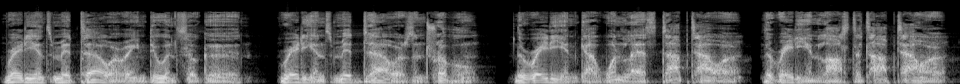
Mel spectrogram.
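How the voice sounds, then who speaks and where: Very deep, husky folksy narrator. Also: male voice, expressive, a bit bright, exaggerated voice. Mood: wry, understated. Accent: American. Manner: folksy, unhurried, understated. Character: laconic folksy drawling male narrator, wry and world-weary. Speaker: game announcer. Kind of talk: scripted game announcer lines.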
